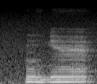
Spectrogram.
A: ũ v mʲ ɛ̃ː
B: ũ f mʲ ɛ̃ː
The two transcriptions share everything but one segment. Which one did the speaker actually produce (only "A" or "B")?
A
